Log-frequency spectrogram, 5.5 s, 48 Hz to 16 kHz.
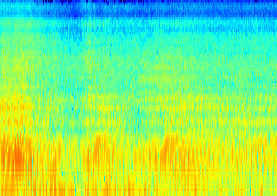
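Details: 2000 GMC Sierra 5.3 V8 with Texas Speed Stage 3 truck cam (.550/.550, 216/220, 112 LSA) on factory tune: deep lumpy rumble sags and hunts in gear, needing throttle to keep running. Owner's own tune fixes the stalling.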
